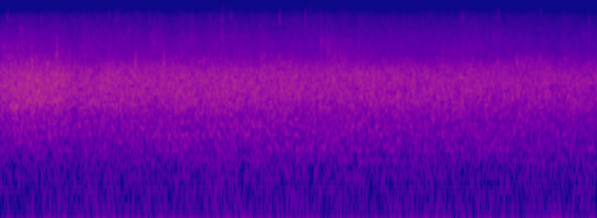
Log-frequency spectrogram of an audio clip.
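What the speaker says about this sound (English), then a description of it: "And ladies and gentlemen, I want you to give them all a big round of applause," Steady, dense audience applause at a national music competition, a continuous wash of clapping from a large crowd that holds at an even level throughout.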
